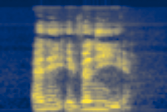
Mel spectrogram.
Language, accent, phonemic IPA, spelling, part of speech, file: French, Canada, /a.le e v(ə).niʁ/, aller et venir, verb, LL-Q150 (fra)-aller et venir.wav
- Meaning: to walk back and forth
